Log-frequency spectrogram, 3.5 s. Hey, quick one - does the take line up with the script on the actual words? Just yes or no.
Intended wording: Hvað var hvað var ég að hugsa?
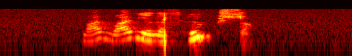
no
